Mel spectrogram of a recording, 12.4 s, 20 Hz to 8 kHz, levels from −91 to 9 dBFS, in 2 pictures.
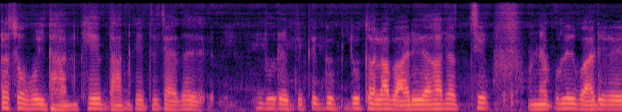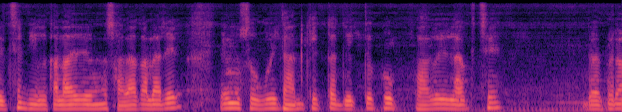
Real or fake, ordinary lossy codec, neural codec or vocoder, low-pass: fake; none; codec, 32 kHz, 1.9 kbps, SNAC; 7.2 kHz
